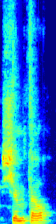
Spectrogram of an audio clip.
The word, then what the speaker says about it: Ximfel: shimel which is zimel x i m f l pronounced shimel the Chinese pronounce it shimel so I know this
